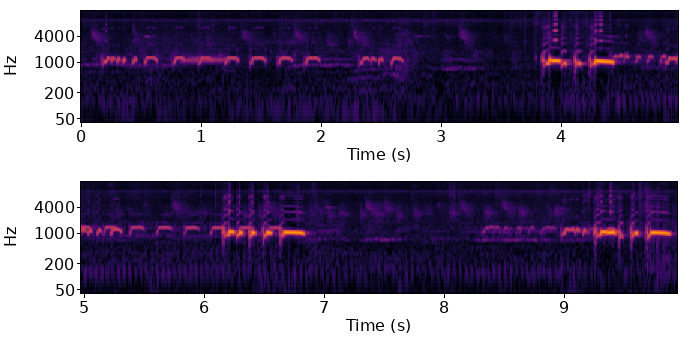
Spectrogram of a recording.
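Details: Local silver zebra dove singing actively. Short hooked cooing notes repeat rapidly in runs, broken by louder rolling bursts, with pauses between phrases.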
